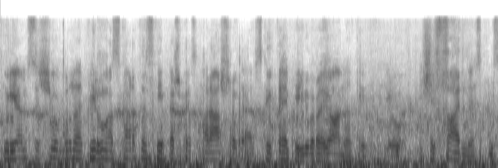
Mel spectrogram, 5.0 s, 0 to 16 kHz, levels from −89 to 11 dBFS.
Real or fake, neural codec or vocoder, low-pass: fake; codec, 24 kHz, 3 kbps, HILCodec; 10.8 kHz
